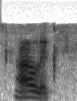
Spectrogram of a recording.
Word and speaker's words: Alex: My name is Alex. I spell it America, London, England, Dexray. Able, love, easy, X-ray. Alex.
